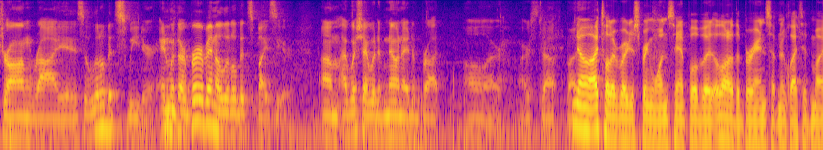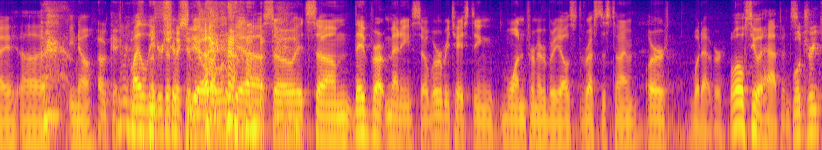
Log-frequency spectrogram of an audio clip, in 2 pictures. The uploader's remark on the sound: Live from Delilah’s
